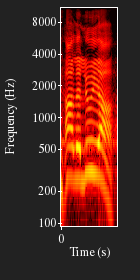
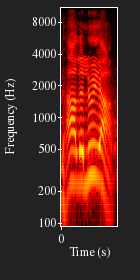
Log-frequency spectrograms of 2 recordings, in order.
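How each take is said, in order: First: Louder, higher hallelujah, demanding an answer; insistent repeated call. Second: Loud hallelujah to the congregation; preacher's call. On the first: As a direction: press the congregation to respond. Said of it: "I said". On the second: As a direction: call out for a response. First call for congregation's response. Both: Real, not acted.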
